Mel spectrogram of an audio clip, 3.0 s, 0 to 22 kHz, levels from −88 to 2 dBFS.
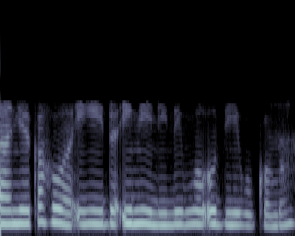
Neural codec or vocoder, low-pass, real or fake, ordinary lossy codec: autoencoder, 44.1 kHz, a latent of 192 numbers a frame, MeloTTS; 3.6 kHz; fake; none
